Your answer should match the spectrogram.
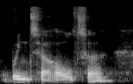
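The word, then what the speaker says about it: Winterhalter: 1846, a picture called the royal family by France Winter Halter. I guess that should be pronounced winter halter.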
